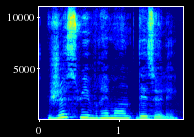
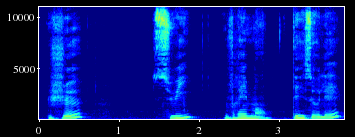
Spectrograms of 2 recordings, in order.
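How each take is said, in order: First: "Je suis vraiment désolé" said clearly for learners; French phrase modeled. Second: "Je suis vraiment désolé" split and drawn out slowly; slower breakdown. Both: Shown as a demonstration. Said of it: "I'm going to break it down for you".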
